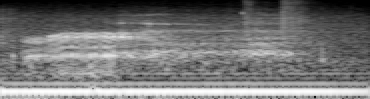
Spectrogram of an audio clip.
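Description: Steady low electric hum from an idle guitar amplifier. A short mid-pitched sound comes about a quarter second in and lasts about a second, and a couple of faint clicks follow near the end.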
